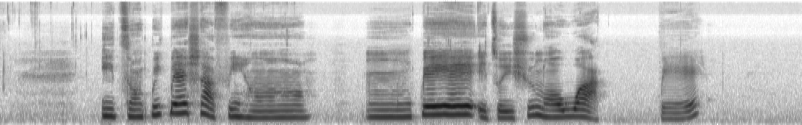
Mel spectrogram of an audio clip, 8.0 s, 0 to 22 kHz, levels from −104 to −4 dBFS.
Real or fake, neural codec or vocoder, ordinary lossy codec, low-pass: real; none; none; none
